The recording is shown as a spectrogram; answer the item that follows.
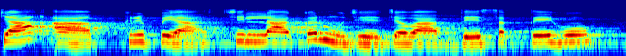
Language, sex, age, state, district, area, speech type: Hindi, female, 18-30, Uttar Pradesh, Sonbhadra, rural, read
